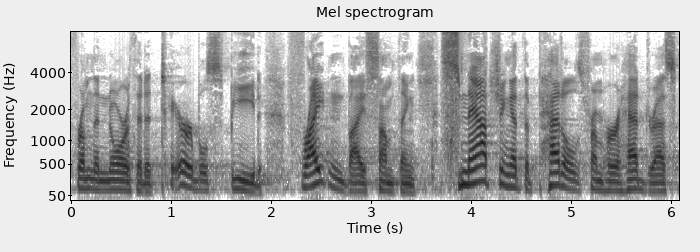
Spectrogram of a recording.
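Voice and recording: A natural voice reading aloud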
